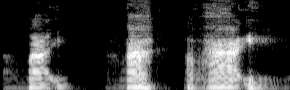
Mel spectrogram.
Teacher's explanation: Glottal between the vi and e.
